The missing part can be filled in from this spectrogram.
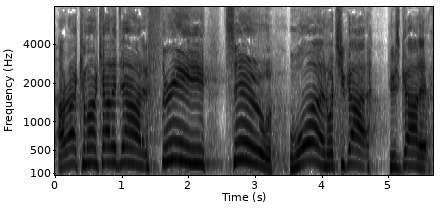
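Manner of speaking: high-pitched, hyped crowd countdown; rallying countdown. Real, not acted. Host counts down to the cookie bite, hyped. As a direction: lead the room in counting down.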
